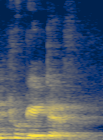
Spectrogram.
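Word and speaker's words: interrogative: इंट्रोगेटिव, इंट्रोगेटिव, इसकी correct pronunciation है इंट्रोगेटिव।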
